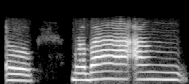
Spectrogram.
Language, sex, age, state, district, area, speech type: Bodo, female, 18-30, Assam, Chirang, rural, conversation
